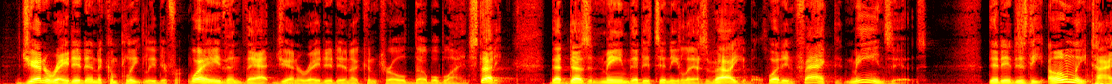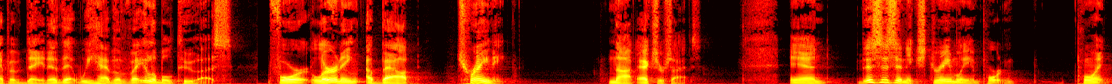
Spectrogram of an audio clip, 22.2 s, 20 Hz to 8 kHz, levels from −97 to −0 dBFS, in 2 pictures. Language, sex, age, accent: English, male, 50-69, American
